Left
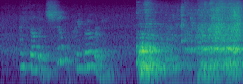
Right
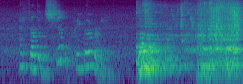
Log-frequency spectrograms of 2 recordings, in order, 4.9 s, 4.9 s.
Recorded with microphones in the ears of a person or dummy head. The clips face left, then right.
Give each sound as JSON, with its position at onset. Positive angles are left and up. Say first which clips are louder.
{"t": 0.4, "sound": "a woman speaking", "louder": "right 3 dB", "side_deg": -60, "distance_m": 3.0}
{"t": 2.7, "sound": "a toilet flushing", "louder": "right 1 dB", "side_deg": -40, "distance_m": 1.2}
